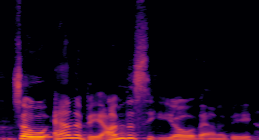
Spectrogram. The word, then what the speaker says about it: Annabis: bit about anna b spelled like cannabis without the c but we pronounce it the fancy french way of course you're the coco chanel of cannabis right so annabee i'm the ceo of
